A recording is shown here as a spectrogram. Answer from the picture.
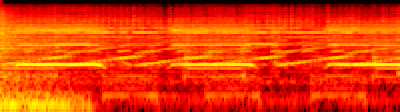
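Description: Home burglar alarm siren going off in a cartoon: repeated rising electronic whoops, about one a second, alternating with a steady held tone. It starts suddenly with a low rumble in the first second.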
